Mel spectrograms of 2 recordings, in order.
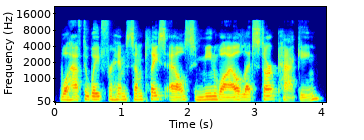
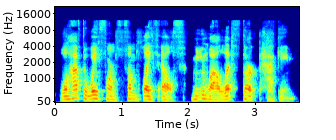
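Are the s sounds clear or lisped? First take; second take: clear; lisped. First: The s sounds are spoken clearly, without a lisp. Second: The s sounds are spoken with a lisp.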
